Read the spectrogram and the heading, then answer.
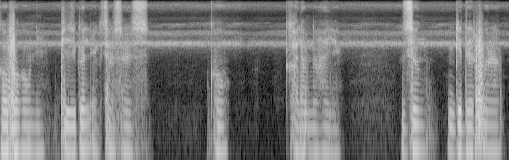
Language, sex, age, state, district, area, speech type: Bodo, male, 18-30, Assam, Chirang, rural, spontaneous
